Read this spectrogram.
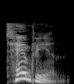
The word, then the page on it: Tompion: British English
